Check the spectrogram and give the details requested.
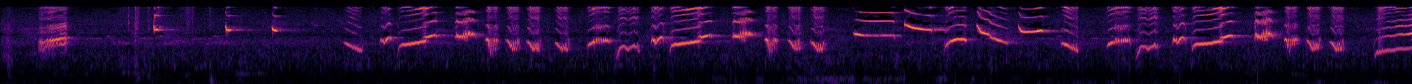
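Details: White-rumped shama master song for contest birds: a sustained, rich medley of rising and falling whistles, chips and twitters delivered rapidly for several seconds.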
